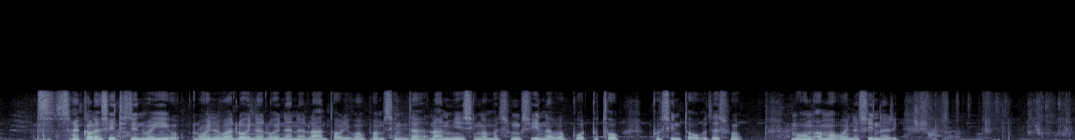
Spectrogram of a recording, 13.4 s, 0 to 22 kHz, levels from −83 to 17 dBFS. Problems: background sounds at intervals, background conversations at intervals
